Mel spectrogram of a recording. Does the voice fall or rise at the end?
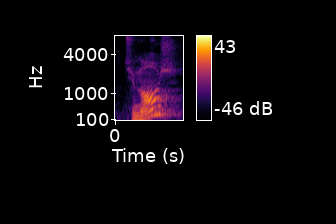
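rise. The voice rises at the end. It asks whether someone is doing it. "or a question"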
